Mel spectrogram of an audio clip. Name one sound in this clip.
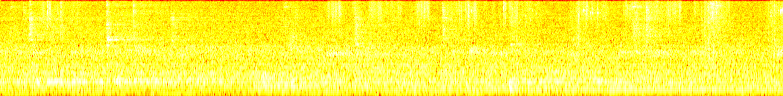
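Soft footsteps pad across a metal floor.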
